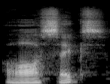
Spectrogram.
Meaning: A standard paper size, defined by ISO 216
- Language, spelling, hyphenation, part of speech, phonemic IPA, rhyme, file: Norwegian Bokmål, A6, A‧6, noun, /ˈɑːsɛks/, -ɛks, NB - Pronunciation of Norwegian Bokmål «A6».ogg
